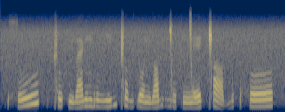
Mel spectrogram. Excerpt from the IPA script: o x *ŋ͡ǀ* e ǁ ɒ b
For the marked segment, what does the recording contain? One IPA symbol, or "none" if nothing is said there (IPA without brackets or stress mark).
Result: ŋ͡ǀ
